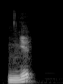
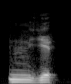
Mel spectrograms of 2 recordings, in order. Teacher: so for russian the word for no is net where the the n is palatalized this is different from yet which is the way you might hear someone who does not speak russian trying to imitate a russian accent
